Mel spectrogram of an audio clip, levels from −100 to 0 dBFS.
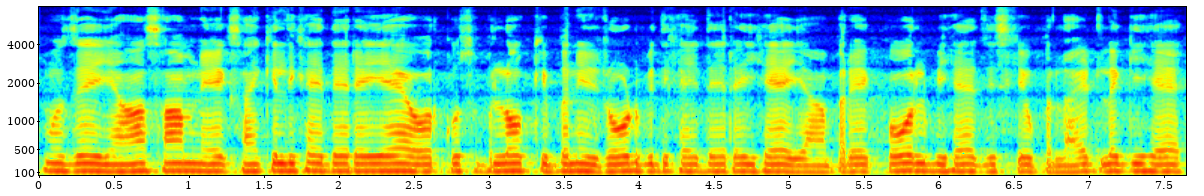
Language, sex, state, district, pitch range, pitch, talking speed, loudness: Hindi, male, Rajasthan, Bikaner, 125-130 Hz, 125 Hz, 250 wpm, -17 LUFS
